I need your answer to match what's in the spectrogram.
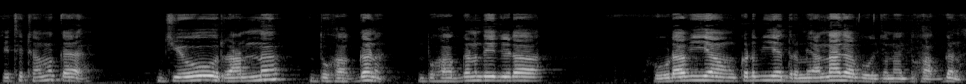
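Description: A man, teaching scripture recitation. He reads each verse slowly, then quickly and quietly explains stresses and pauses. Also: high-pitched, steady tone. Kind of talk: slow recitation lesson with pronunciation notes.

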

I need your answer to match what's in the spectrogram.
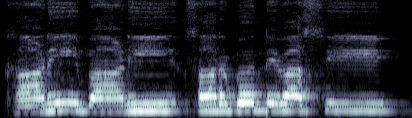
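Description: A man reciting as a student in slow, measured chanting, one long held phrase at a time. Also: sits high, little pitch movement, darkish tone, faint music behind.

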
